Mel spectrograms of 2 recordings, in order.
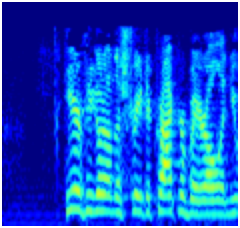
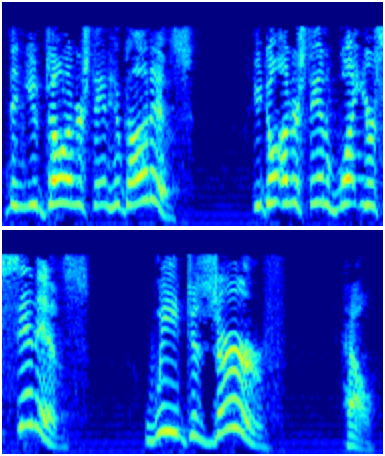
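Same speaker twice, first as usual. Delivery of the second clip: stern preaching; 7 semitones higher, 5 dB louder than usual. Acted. Rebuke of objection.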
